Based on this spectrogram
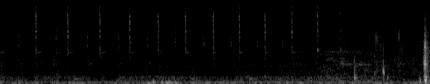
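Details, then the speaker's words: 1974/75 Yamaha Enduro 250 barn find that sat 27 years. The horn gives faint, regular clicking but no tone; it is unclear whether the horn itself is still fitted. "All right, well, the old horn. I can hear it clicking. I don't know if the horn's if the horn's still on there, but you can hear."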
